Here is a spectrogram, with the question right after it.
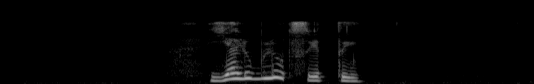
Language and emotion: Russian, neutral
